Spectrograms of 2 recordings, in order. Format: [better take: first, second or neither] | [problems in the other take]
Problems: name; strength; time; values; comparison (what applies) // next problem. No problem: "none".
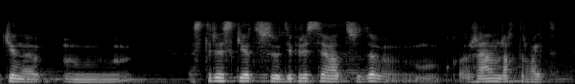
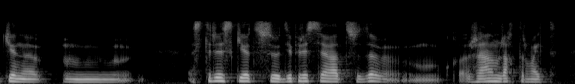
second | room echo; dies away in 1.4 s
